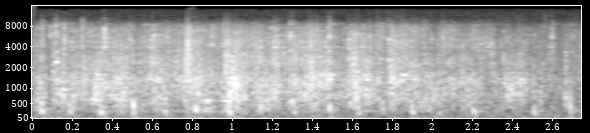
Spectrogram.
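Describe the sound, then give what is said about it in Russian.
A tractor engine runs in a field, giving a loud, steady chugging with rapid, evenly spaced knocking pulses throughout. “На поле работает трактор и запряженные плугом лошади.”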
